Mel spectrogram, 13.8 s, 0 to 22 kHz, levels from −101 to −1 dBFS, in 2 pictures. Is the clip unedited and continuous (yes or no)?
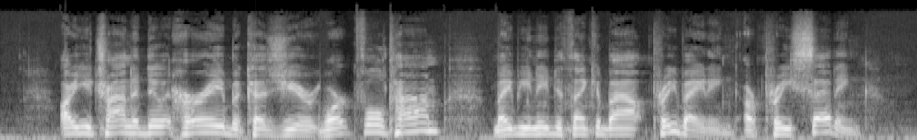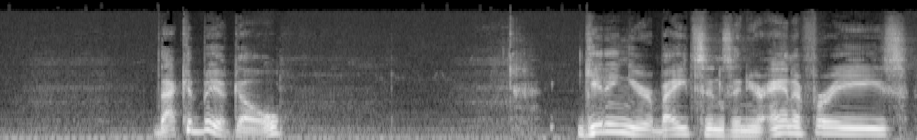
no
